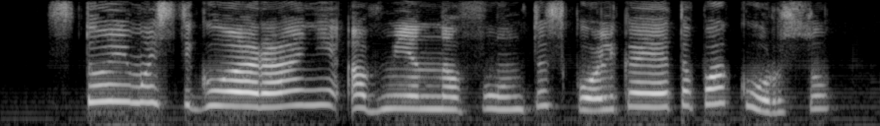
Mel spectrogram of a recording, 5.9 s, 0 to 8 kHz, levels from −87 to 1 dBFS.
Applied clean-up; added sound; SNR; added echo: neural separator model SepFormer DNS4.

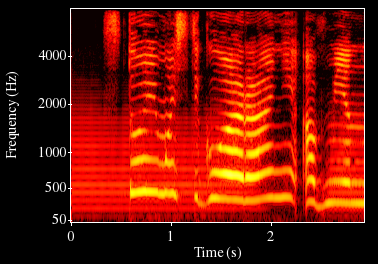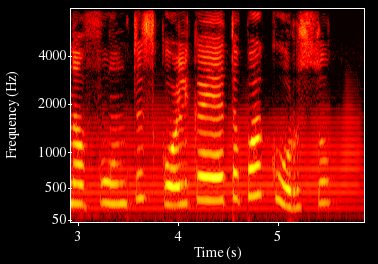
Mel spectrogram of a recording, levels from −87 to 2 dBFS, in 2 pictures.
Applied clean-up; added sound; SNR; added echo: none; Brass instrument; 20 dB; none.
